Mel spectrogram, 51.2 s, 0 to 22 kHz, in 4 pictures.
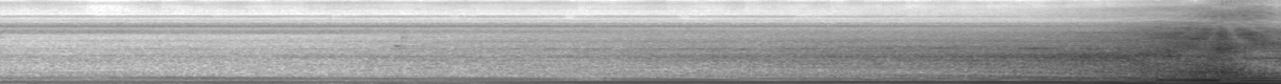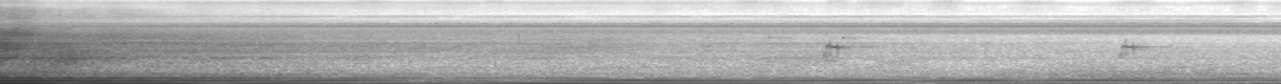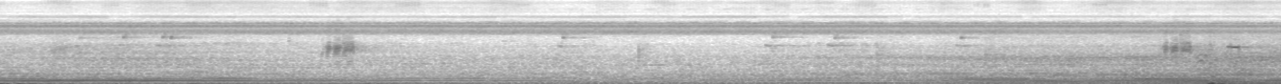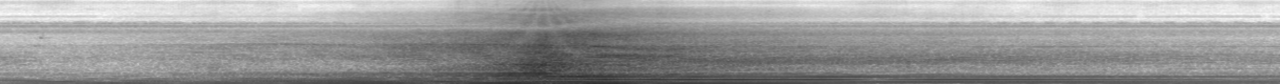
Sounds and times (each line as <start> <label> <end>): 0.0 motorcycle 32.2
33.2 motorcycle 51.2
